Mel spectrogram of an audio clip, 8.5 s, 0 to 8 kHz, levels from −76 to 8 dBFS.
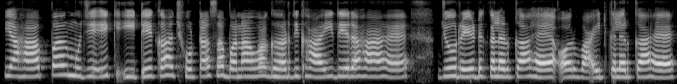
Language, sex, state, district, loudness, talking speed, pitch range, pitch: Hindi, female, Punjab, Pathankot, -13 LUFS, 175 wpm, 270-295 Hz, 280 Hz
